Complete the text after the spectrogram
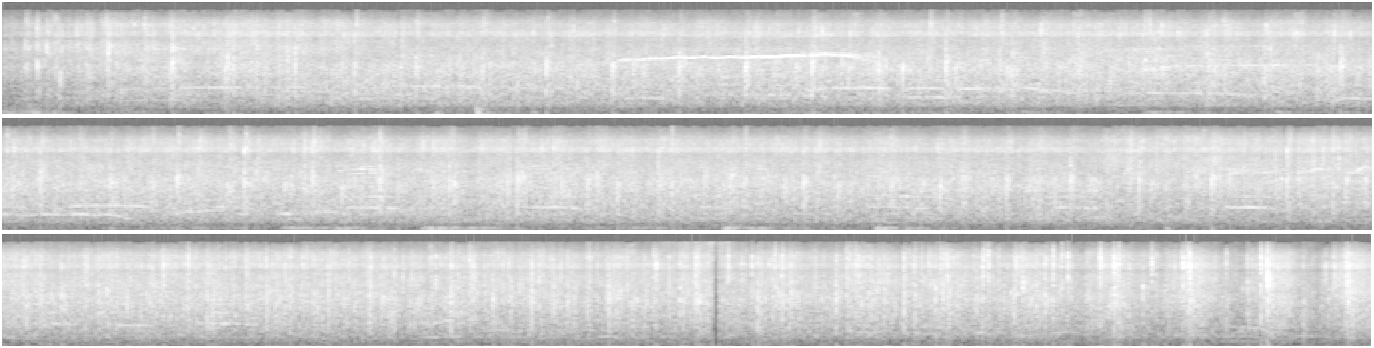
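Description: A large crowd applauds loudly in an echoing hall.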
